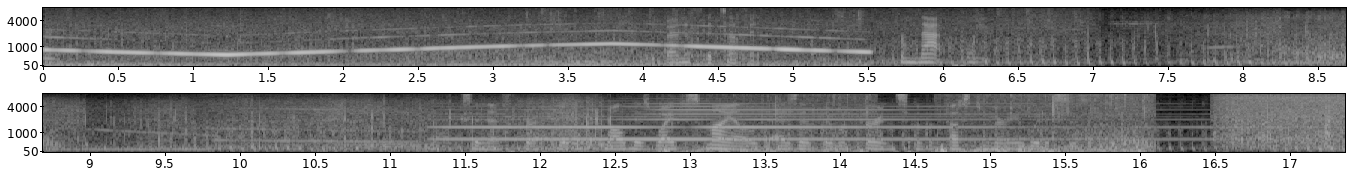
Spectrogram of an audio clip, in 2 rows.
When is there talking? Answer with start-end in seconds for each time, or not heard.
4.0-6.3, 11.2-15.8.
